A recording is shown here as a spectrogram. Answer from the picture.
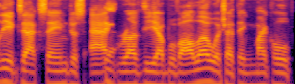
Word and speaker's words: Ravi Abuvala: It's all the exact same, just at Ravi Abuvala, which I think Michael will put in the notes. Can you spell it for the audio folks?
